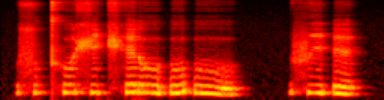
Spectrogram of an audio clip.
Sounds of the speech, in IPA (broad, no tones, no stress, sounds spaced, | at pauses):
sʷ ʌ kʰ u ʃ i t͡ʃʰ ɪ ɾ uː ʔ u ʔ uː | f i ʔ ɪ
